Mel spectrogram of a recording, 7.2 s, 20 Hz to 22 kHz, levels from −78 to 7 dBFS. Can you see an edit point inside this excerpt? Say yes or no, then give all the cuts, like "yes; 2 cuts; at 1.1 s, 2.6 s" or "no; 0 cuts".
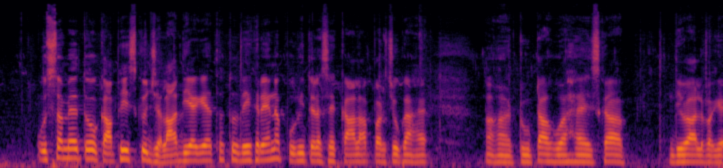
no; 0 cuts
